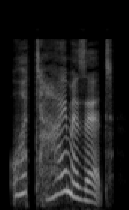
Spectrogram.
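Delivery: slow groggy groan. Reading a story aloud, a character just woken up: groaning. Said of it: "Clover groaned".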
